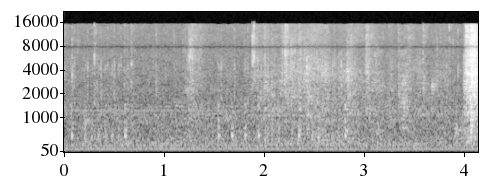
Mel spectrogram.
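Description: Tissue wrapping paper rustling and crinkling faintly as hands rummage through a box, with a few soft rustles about a second and two seconds in, over a steady low hum.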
